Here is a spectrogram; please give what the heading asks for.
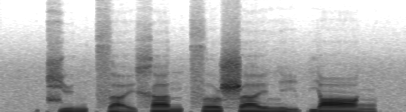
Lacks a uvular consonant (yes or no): yes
